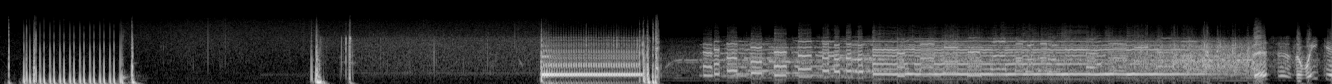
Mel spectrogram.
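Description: A 1977 telephone call to a 391 number: bursts of dialing tones and ringing on the line alternate with short pauses, followed by a steady tonal ring signal playing alone for several seconds.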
